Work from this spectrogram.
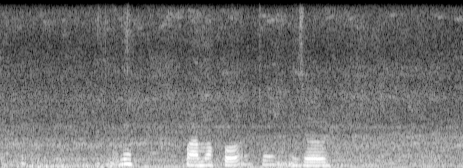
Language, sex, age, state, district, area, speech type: Assamese, male, 18-30, Assam, Kamrup Metropolitan, urban, spontaneous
